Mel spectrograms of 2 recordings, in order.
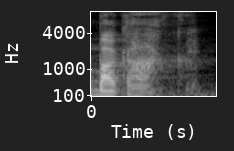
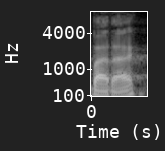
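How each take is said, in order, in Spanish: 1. Se dice con un sonido de r gutural. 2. Se dice con una r simple del español. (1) "Pero es como Bagak, algo así" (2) "que es como la podemos leer"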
